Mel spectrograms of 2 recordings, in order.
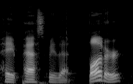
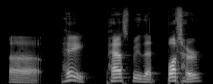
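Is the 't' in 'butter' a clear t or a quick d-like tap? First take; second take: tap; clear t. First: The 't' in 'butter' is a quick d-like tap. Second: The 't' in 'butter' is a clear, released t. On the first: The speaker calls it right. "instead of" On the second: The speaker calls it wrong. "I might sound a bit weird if I were to say"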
